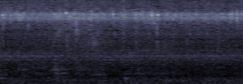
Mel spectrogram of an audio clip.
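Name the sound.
water poured into a cooking pot for syrup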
